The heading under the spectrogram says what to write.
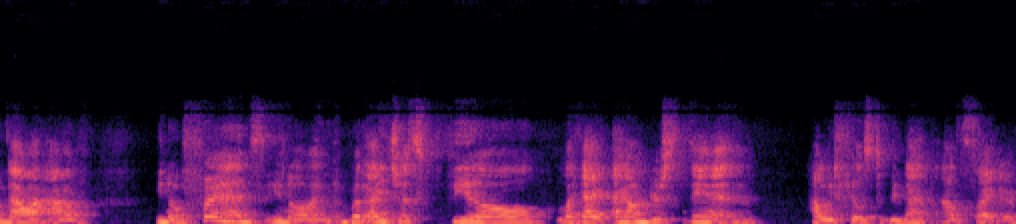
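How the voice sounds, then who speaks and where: A young woman from Haiti, Haitian Creole her first tongue, answers interview questions in a thoughtful, hesitant way, often pausing on fillers. Her voice sits at a middle pitch. It sounds roomy and a little dull. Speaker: interview guest, nurse. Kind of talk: personal interview.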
